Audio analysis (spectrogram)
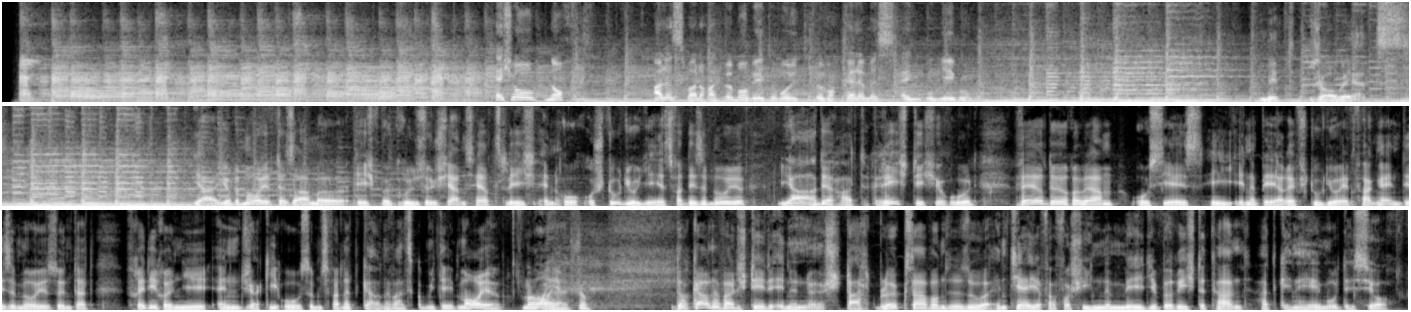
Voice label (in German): Kelmiser Mundart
